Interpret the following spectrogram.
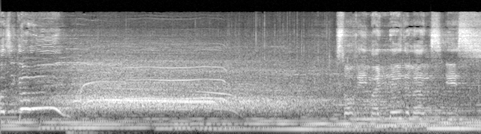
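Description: Live band intro of sustained keyboard chords that change every second or two, under a cheering arena crowd with whoops and a long held high note.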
